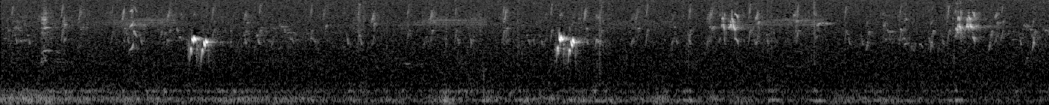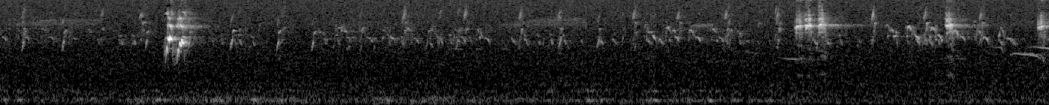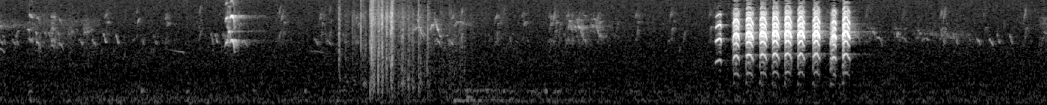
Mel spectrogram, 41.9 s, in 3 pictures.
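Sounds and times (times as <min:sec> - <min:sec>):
noisy rustle: 0:00.0 - 0:37.4
birds chirping: 0:00.0 - 0:41.9
harsh bird calls: 0:37.5 - 0:39.8.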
